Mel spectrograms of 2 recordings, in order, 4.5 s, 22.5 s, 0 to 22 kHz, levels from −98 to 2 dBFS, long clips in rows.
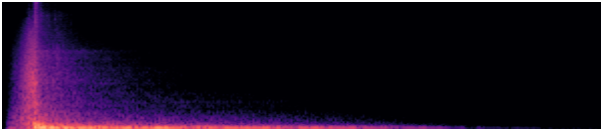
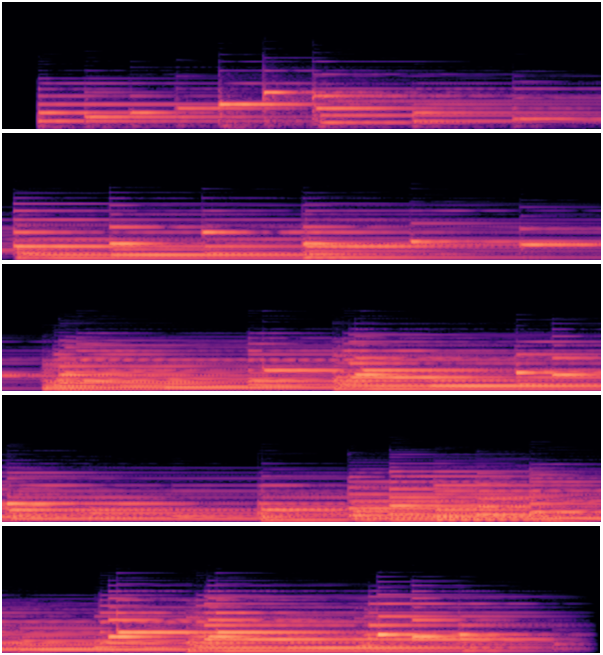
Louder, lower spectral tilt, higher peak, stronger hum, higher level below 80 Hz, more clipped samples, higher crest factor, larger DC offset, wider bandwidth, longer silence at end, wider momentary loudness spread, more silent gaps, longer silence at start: second, -31 LUFS vs -26 LUFS; second, -6.5 dB/octave vs -10 dB/octave; about the same, -10 dBFS vs -8 dBFS; neither; first, -30 dBFS vs -46 dBFS; neither; about the same, 20 dB vs 18 dB; neither; first, 8.8 kHz vs 3.6 kHz; first, 1.75 s vs 0.15 s; first, 22 LU vs 13 LU; neither; second, 0.05 s vs 0.25 s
